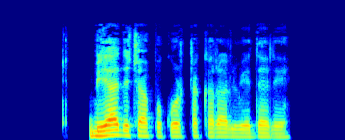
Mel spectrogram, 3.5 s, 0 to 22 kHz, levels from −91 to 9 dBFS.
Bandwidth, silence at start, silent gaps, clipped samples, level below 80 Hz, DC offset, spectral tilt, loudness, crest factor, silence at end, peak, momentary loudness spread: 11 kHz; 0.9 s; none; under 0.1%; -62 dBFS; under 0.1%; -6.5 dB/octave; -23 LUFS; 20 dB; 0.55 s; -4 dBFS; 12 LU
